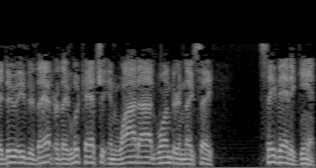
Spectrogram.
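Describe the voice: A man's fairly low voice at a moderate pace, with ordinary pitch variation.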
